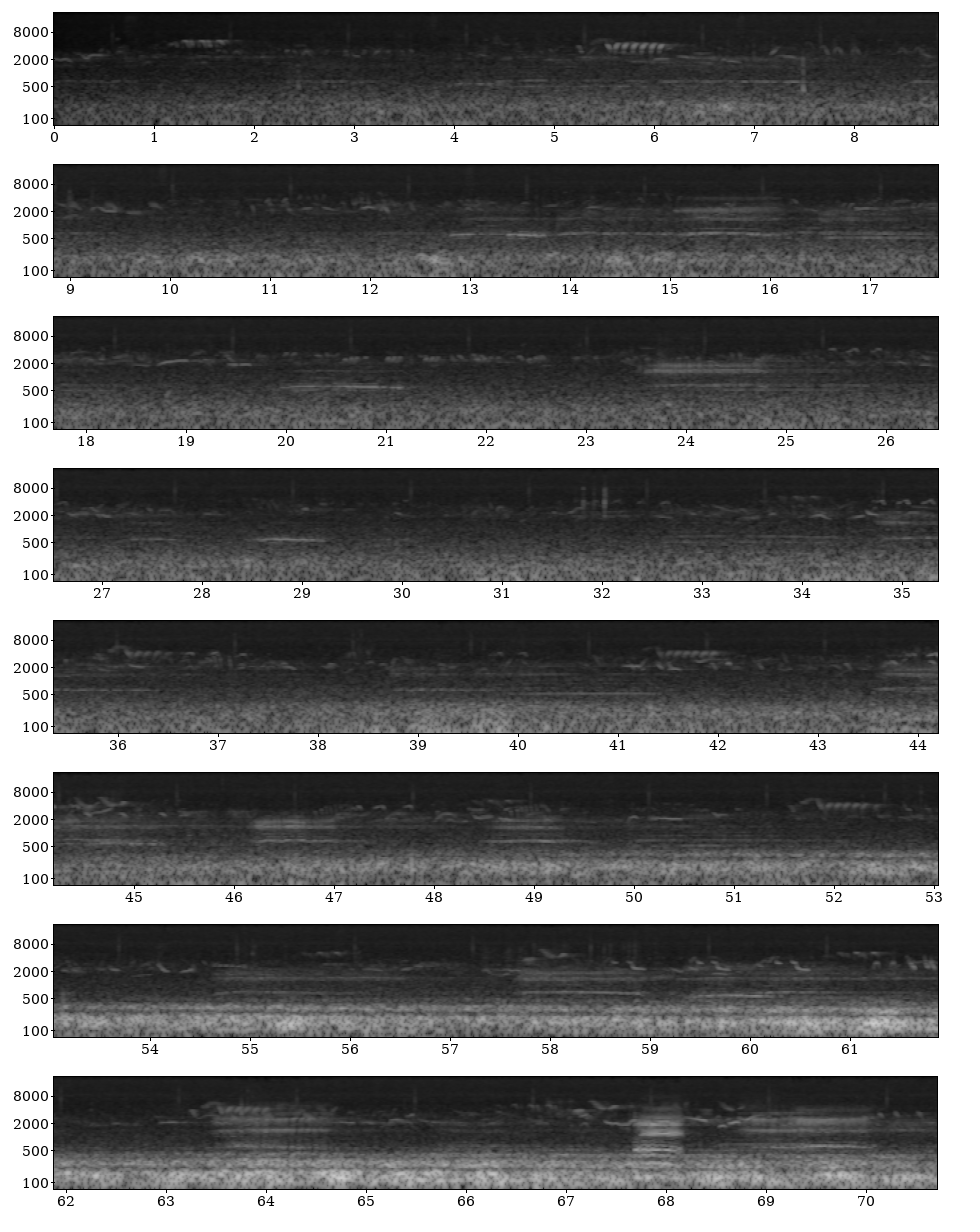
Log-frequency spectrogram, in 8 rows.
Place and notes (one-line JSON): {"title": "sheeps in cimice valey", "date": "2011-05-03 11:51:00", "description": "sounds of grazing sheeps in the nature reservation in Cimice", "latitude": "50.14", "longitude": "14.42", "altitude": "282", "timezone": "Europe/Prague"}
